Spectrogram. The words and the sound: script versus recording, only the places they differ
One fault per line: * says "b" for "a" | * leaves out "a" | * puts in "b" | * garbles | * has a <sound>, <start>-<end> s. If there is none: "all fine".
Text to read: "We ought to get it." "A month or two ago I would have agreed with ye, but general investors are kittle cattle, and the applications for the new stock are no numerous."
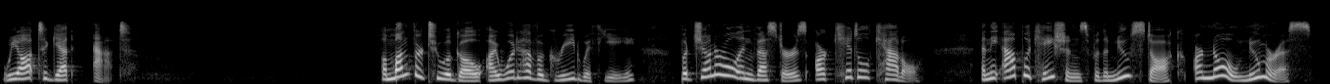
* says "at" for "it"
